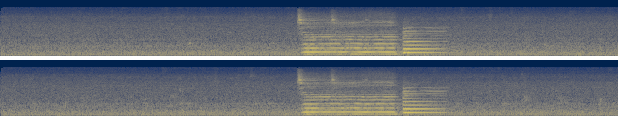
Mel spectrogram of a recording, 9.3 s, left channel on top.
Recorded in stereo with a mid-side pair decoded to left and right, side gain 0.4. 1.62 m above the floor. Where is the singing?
5° right, 0.5 m.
